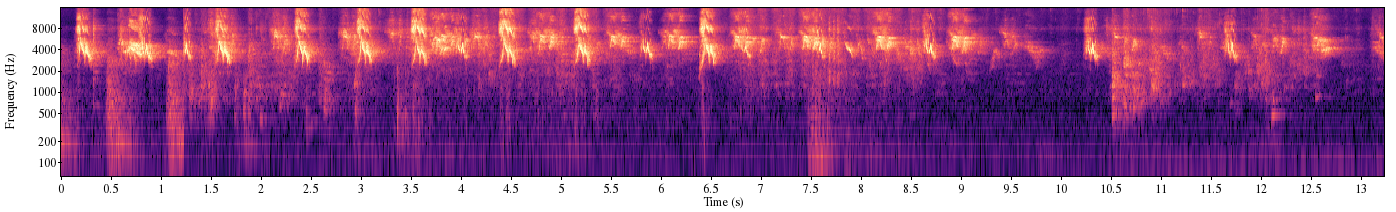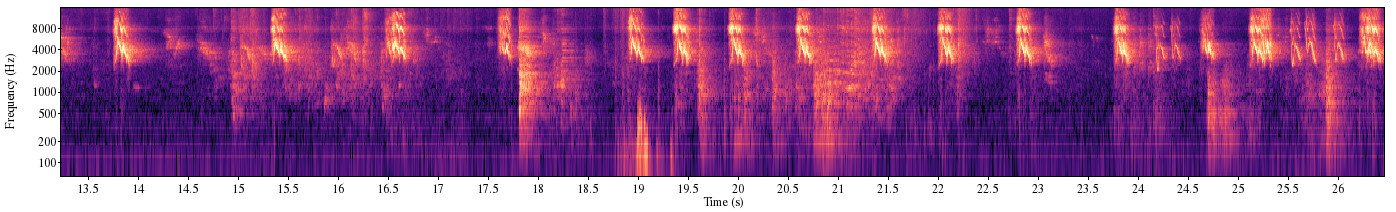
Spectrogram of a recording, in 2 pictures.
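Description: Young birds chirp rapidly and shrilly close by.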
